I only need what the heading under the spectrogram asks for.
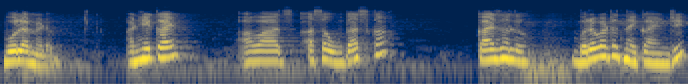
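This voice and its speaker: A woman's voice: on the high side, unhurried, mellow. A woman voicing a caring young male doctor. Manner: tender, mock-scolding. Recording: dull lo-fi recording.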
